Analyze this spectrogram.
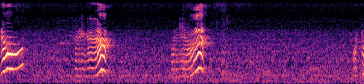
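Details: Talking parrot with the words mummy papa gives three nasal, harmonic speech-like phrases, each rising and bending, followed by a quiet stretch.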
